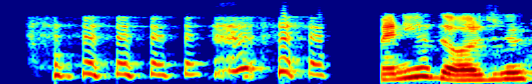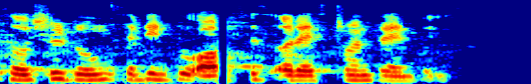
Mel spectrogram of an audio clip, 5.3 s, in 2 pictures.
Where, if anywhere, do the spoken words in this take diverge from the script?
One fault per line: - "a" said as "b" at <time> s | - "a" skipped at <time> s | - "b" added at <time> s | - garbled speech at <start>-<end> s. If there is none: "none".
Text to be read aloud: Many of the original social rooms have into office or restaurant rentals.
none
